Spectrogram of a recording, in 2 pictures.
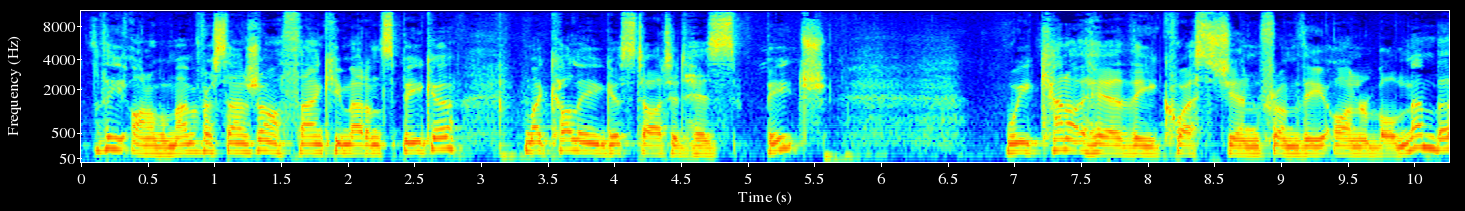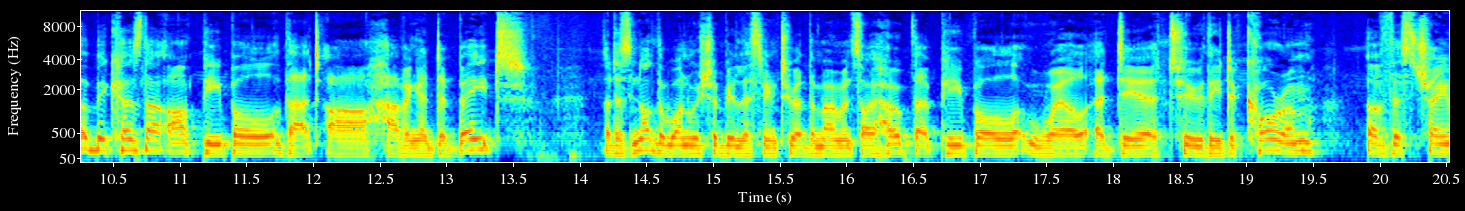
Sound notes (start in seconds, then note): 6.4 speaking French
